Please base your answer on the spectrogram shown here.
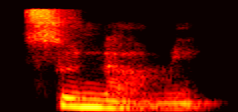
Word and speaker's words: tsunami: the English way but originally it is a Japanese word so when you pronounce this in Japanese you will use it tsunami it's a Japanese wordi Su will be pronounced as it Su itself right so that is and this looks like a wave the font looks like the way tidle right so it is easy to remember also right s only thing the pronunciation should be should be with the T tsunami right so so we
